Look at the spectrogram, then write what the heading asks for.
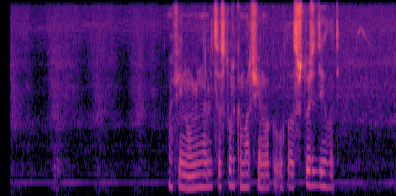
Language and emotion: Russian, sad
